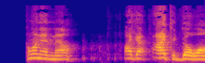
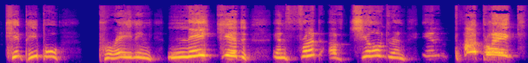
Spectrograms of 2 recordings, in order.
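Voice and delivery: slow, high, mounting indignation; outraged shout; 10 semitones higher, 6 dB louder, much slower than usual. Real, not acted. Preacher railing at a parade before children, outraged shouting. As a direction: build to a loud, high, stretched-out cry.

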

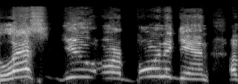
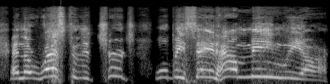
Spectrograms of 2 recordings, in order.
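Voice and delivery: fiery preaching; 4 semitones higher than usual. Acted. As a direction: hammer each point home from the pulpit. Preaching at full force.

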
